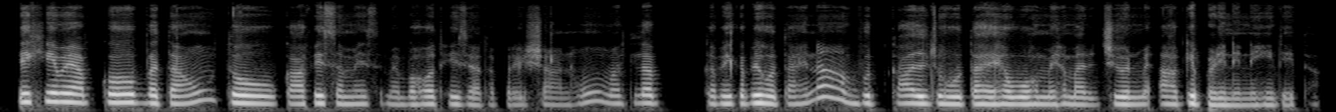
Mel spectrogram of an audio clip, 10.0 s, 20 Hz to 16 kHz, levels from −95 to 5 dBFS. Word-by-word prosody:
देखिए, 260 +1 +4
मैं 260 -1 +7
आपको 245 +1 +4
बताऊँ 225 +7 -2
तो 240 -3 +6 0.3
काफ़ी 210 +2 -1
समय 205 -1 -7
से 225 +3 -25
मैं 195 -1 -13
बहुत 200 +1 -5
ही 200 - -3
ज़्यादा 185 -2 -14
परेशान 185 0 -17
हूँ, 255 +8 -11
मतलब 225 0 -6 0.3
कभी-कभी 215 +1 +1
होता 210 -2 +3
है 210 +2 -9
ना 400 +1 -2
भूतकाल 220 -2 0
जो 215 +1 -2
होता 205 0 +1
है 200 -1 +2
ह - - 0
वो 200 0 +2
हमें 200 0 -3
हमारे 195 -2 -6
जीवन 200 -1 +1
में 200 +1 -7
आगे 205 +1 +2
बढ़ने 180 -3 -4
नहीं 180 +1 -10
देता। 180 +2 -19
205 Hz, 195 wpm, -21 LUFS, 195-225 Hz, 0.3 s, मैं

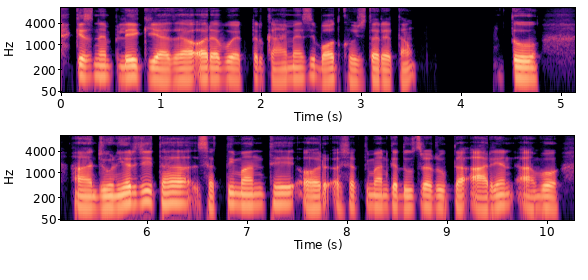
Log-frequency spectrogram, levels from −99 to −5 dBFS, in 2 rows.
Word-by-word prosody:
किसने 130 -1 +1
प्ले 125 0 +3
किया 110 -3 +2
था? 110 +1 +3
और 115 0 +4
अब 110 -1 +2
वो 110 -1 +1
एक्टर 105 - -5
कहाँ 100 -2 -6
है? 105 - -4
मैं 115 +1 -3
ऐसे 130 +4 -6
बहुत 110 +1 +1
खोजता 95 -1 -3
रहता 100 -2 -2
हूँ। - - -6 1.0
तो 115 -2 +5 0.5
हाँ 110 -1 +2
जूनियर 110 +5 +3
जी 150 +3 0
था, 135 -1 0 0.3
शक्तिमान 125 -2 -1
थे 130 0 +2 0.2
और 110 0 +1
शक्तिमान 115 +2 -4
का 115 - +1
दूसरा 110 +1 -1
रूप 110 -1 -4
था - - +4 0.2
आर्यन 115 +5 0
अ, - - +1
वो 110 -1 0
115 Hz, 185 wpm, -23 LUFS, 110-125 Hz, 1.0 s, तो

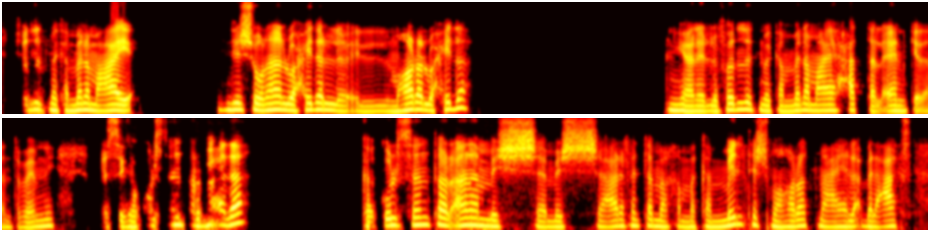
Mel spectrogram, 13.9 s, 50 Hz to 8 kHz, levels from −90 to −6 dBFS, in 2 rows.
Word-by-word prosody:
فِضلِت 165 +1 -3
مكمّلة 160 +2 +1
معايا، 150 0 +5 0.7
دي 170 +1 -1
الشُغلانة 170 0 +5
الوحيدة 170 +1 +2
ال 165 -2 0
المهارة 140 +6 0
الوحيدة 180 +7 -1 1.5
يعني 145 -4 +2
اللي 140 0 -2
فِضلِت 170 +3 -1
مكمّلة 145 +2 -2
معايا 155 0 0
حتّى 160 0 -4
الآن 145 -1 0
كده، - - -5
أنت 140 -2 -12
فاهمني؟ 150 +6 -3 0.4
بس - - -1
كcall 150 +4 -5
center 190 -3 -2
بقى 190 - 0
ده، 230 +5 +6 0.9
كcall 180 +2 -1
center 195 +2 -2
أنا 190 0 +4
مش 155 -3 +5
مش 145 +1 +1
عارف 160 +4 -3
أنت 170 0 -5
ما 155 -3 -2
خ 145 - -15
ما 145 -1 -4
كمّلتش 175 +6 -1
مهارات 155 +4 -3
معايا 145 0 -3
لأ، 150 - -3
بالعكس، 150 +1 -3
160 Hz, 170 wpm, -22 LUFS, 145-175 Hz, 1.5 s, ده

